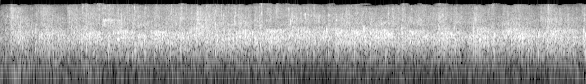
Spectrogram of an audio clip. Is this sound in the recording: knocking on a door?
no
